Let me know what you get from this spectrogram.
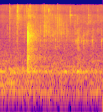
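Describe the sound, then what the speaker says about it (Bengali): Nigella seeds, fennel seeds and a bay leaf hit hot oil in a steady, close sizzle, with one sharp crackling pop breaking through early. "এবার ফোড়নে কালো জিরা এবং মৌরি দিব।"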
